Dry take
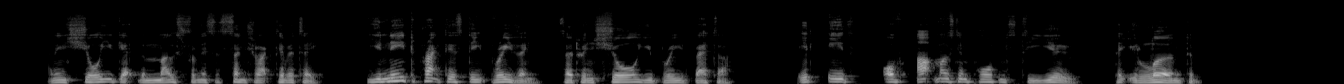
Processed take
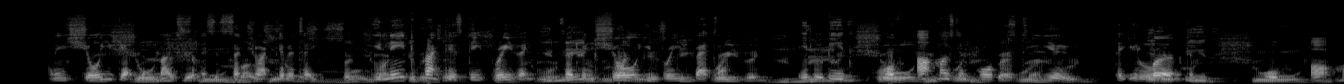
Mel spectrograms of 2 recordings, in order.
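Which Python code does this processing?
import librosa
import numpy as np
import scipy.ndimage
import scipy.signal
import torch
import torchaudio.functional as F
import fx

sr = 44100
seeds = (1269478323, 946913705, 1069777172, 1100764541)

y = scipy.signal.sosfilt(scipy.signal.butter(6, 280.0, 'highpass', fs=sr, output='sos'), x)
y = fx.echo_pitch(y, sr, ms=134, semitones=-6, count=2, db_per_echo=-6.0)
y = 10.0 ** (-11.5 / 20.0) * np.tanh(y / 10.0 ** (-11.5 / 20.0))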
